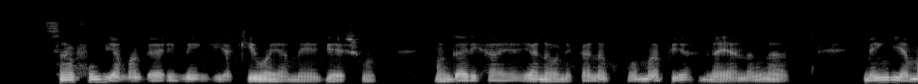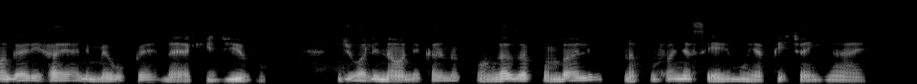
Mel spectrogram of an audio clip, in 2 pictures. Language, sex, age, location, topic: Swahili, male, 25-35, Kisii, finance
